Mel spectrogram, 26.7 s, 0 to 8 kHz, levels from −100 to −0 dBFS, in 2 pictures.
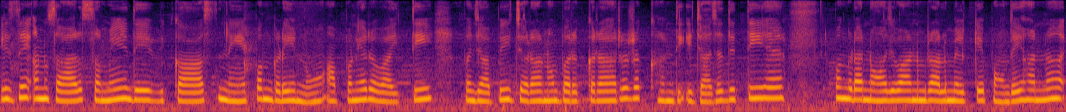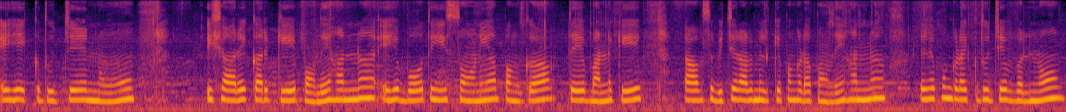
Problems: constant background noise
